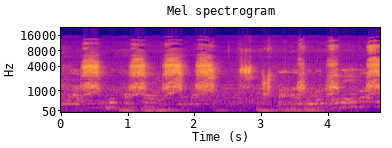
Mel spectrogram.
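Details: Myna giving loud, harsh, raspy calls repeated about twice a second in an uneven series, each a broad noisy burst, over a steady low rumble in the background.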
